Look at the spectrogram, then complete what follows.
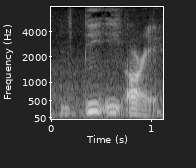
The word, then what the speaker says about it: Bera: B e r b e r a.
